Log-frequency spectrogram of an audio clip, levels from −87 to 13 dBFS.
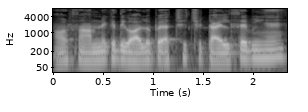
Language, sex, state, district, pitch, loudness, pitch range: Hindi, male, Uttar Pradesh, Lucknow, 100 Hz, -20 LUFS, 90-110 Hz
